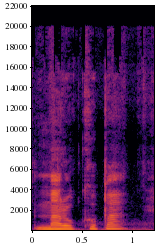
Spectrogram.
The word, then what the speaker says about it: Marokopa: So I know there's a place in America called Maricopa but this is Marcupa and it is in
